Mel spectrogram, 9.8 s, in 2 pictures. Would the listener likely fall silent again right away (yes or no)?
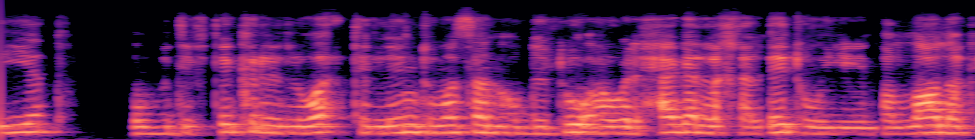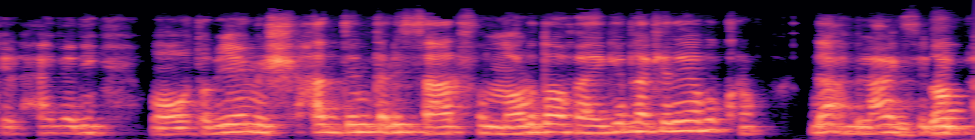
no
